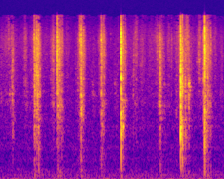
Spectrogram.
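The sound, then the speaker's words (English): Tarot cards are shuffled in many quick, crisp riffles and soft slaps that come in an uneven rhythm over a faint hiss. “I'm going to pull one more card.”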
